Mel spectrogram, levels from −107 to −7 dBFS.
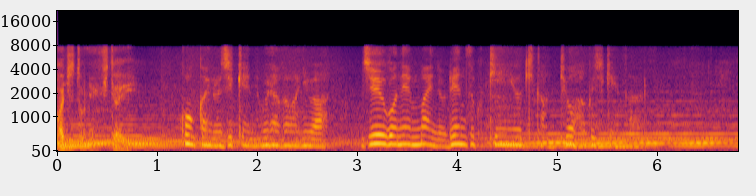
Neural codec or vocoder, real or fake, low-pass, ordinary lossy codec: codec, 16 kHz, 6 kbps, DAC; fake; none; none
